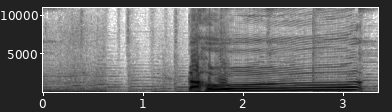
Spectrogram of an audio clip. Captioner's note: imitating a "taho" vendor's voice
